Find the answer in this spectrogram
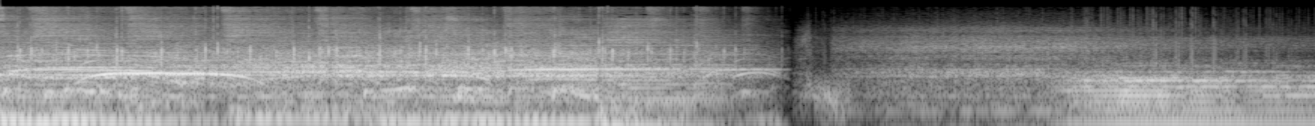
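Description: Live hip-hop band playing, with the crowd cheering and whooping over it; about five seconds in it cuts off abruptly, and a quieter, different piece of music with choir-like voices fades up in its place.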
